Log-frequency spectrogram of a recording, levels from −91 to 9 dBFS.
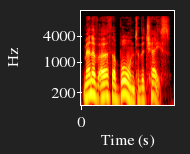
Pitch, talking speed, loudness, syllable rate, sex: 150 Hz, 260 wpm, -16 LUFS, 5.8 syllables/s, male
